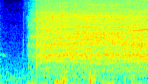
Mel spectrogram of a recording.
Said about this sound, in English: I'm going to run this drill in there one more time to get all the stuff out of there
